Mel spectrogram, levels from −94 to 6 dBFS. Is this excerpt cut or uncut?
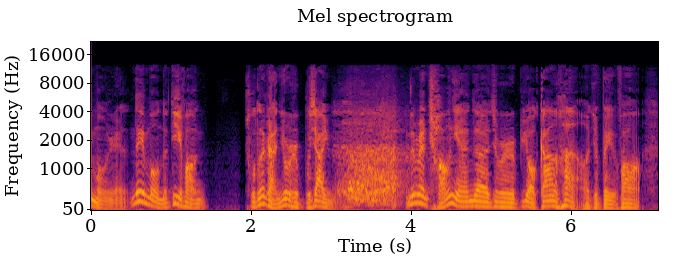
uncut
